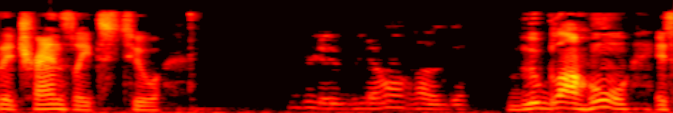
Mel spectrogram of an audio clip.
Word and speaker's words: Bleu Blanc: Bleu Blanc is how you say it.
